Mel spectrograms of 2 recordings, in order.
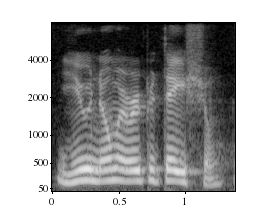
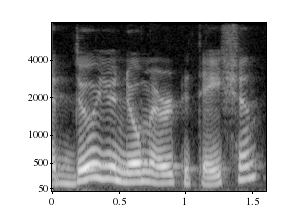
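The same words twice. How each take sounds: First: Said in the usual way. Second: "Do" stressed, slow rise to the end; careful "Do you know" as a slow rising question. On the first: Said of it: "You know my reputation (no auxiliary)". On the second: Shown as a demonstration. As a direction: lean on "Do" and lift the question up. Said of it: "Só pra referenciar a pergunta".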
